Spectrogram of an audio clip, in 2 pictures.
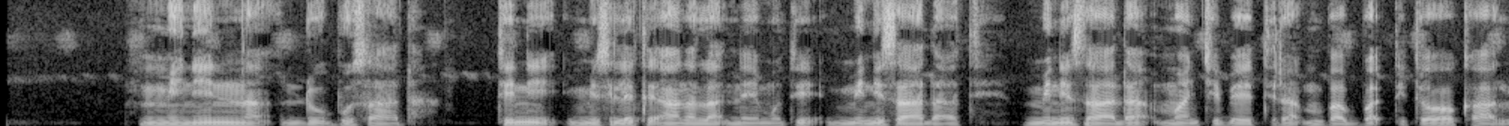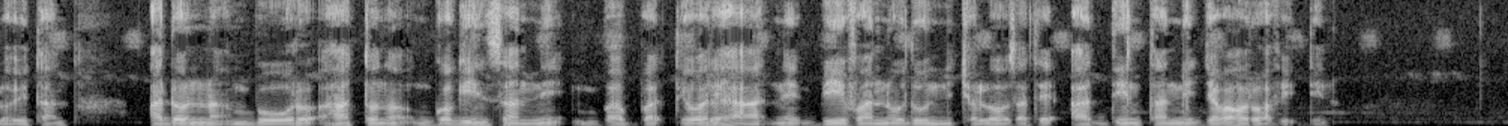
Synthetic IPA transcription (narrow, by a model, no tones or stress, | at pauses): mɪnɪnːɐd̪ʊbːʊsaːd̪ɐ̥ | t̪ɪnɪmɪsɪlɛt̪ɛʔaːnɐlɐʔneːmʊt̪ɪmɪnɪsaːd̪aːt̪ɪ̥ | mɪnɪsaːd̪ɐmɐnt͡ʃːɪbe̞ːt̪ːɪd̪ɐbɐbːɐt̪ʼːɪt̪oːkaːlɔɪt̪ɐnːɔ̥ | ɐd̪ɔnːɐ̰buːɾɔhɐt̪ːɔnɔɡɔɡɪnsɐnːɪbɐbːɐt̪ʼːɪhɔɾɛɦaːʔnɛbiːfɐnːɔʊd̪ʊnːɪt͡ʃːɔlo̞ːsɐt̪ɛɐd̪ːɪnt̪ɐnːɪd͡ʒɐbɐhɔɾɔɐfɪɗːɪn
